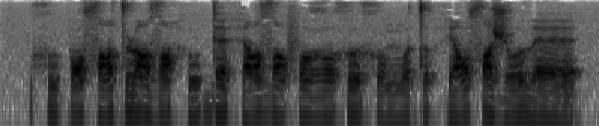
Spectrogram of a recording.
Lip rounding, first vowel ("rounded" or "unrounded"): rounded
